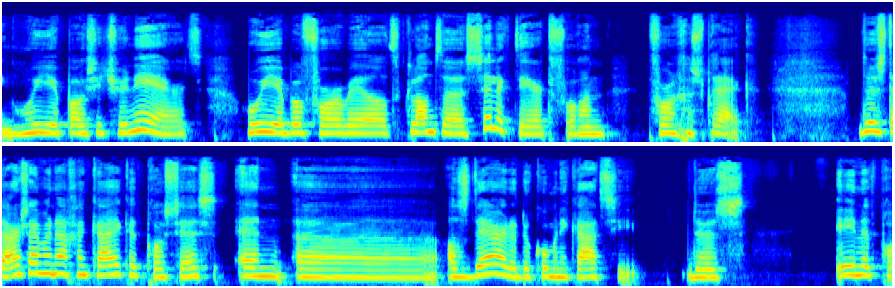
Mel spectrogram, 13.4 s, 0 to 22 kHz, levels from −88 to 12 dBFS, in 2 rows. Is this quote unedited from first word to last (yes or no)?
yes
